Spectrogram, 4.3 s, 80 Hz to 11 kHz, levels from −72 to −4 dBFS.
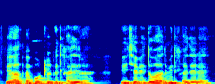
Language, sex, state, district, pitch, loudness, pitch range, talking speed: Hindi, male, Uttar Pradesh, Lalitpur, 130 Hz, -16 LUFS, 130-135 Hz, 210 wpm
